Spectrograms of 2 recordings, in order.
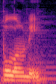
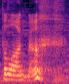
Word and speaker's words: Bologna: It's pronounced baloney. No. Luigi Galvani is an anatomist in Bologna, and he... It's pronounced Bologna.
